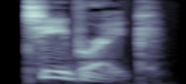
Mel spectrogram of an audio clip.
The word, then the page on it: tea break: American English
